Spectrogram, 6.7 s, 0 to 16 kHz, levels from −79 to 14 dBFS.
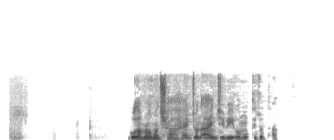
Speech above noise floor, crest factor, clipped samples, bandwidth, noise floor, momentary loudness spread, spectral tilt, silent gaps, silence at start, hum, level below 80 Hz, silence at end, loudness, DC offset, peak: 59 dB; 20 dB; under 0.1%; 8 kHz; -76 dBFS; 18 LU; -3.5 dB/octave; 1.35-1.49 s, 2.39-2.50 s; 0.25 s; none; -64 dBFS; 1.15 s; -17 LUFS; under 0.1%; 0 dBFS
